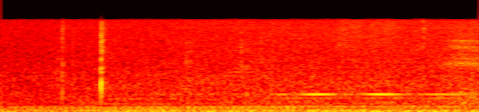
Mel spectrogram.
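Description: A single sharp click about half a second in as a plastic MAC blush compact is pried open, over a low steady background hum.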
